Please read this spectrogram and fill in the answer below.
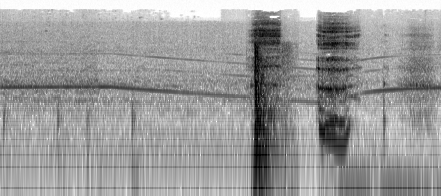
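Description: An emergency siren wailing steadily, its pitch sliding down past the middle. About two and a half seconds in comes a sudden loud burst of noise, the loudest sound, followed by a short strained vocal sound.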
